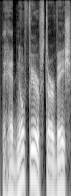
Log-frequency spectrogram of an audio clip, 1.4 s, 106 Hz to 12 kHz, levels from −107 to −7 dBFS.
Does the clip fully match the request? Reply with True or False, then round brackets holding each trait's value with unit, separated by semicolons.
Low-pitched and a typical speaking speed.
False (120 Hz; 250 wpm)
